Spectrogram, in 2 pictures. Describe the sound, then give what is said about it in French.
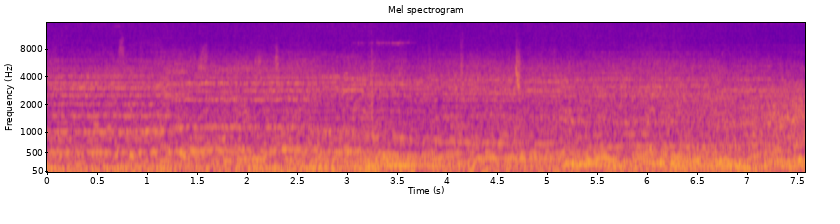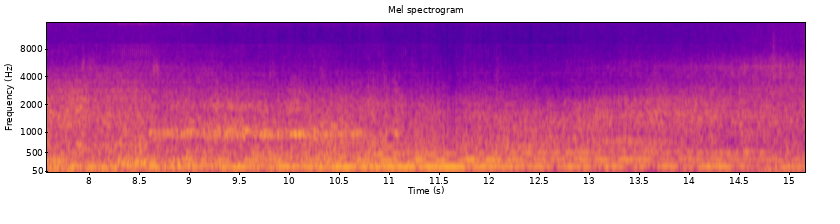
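A car engine roars loudly and continuously, its pitch rising and shifting as the vehicle pulls off, with a hint of tire squeal and no voices. “Et il entre dans sa voiture.”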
